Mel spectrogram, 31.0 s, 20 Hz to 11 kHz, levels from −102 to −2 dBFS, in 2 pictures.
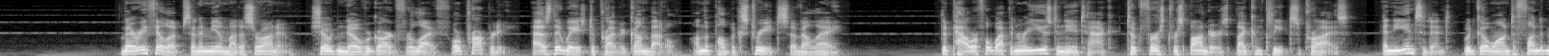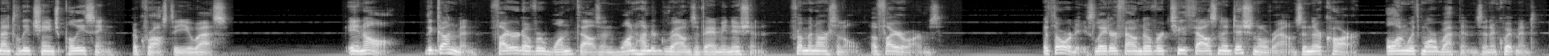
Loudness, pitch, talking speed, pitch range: -19 LUFS, 110 Hz, 160 wpm, 80-125 Hz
